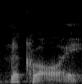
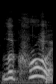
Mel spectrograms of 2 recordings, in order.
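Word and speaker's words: LaCroix: Lacroy. Lacroy.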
